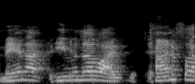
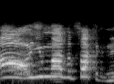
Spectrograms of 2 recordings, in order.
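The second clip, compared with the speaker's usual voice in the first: mock, very high, shrill, enraged screaming; 10 semitones higher, 7 dB louder than usual. Retelling how a man reacted when something blew up under his car, imitating angry screaming. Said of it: "This dude starts screaming".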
